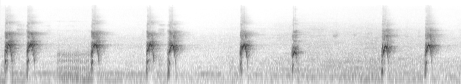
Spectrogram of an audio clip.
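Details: Pet dogs Bico and Faith, wary of a toy dog at their first meeting, bark persistently: about eleven sharp barks, some in quick pairs, spread unevenly over nine seconds.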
